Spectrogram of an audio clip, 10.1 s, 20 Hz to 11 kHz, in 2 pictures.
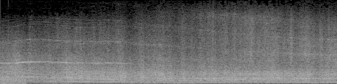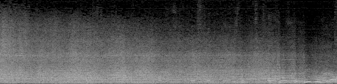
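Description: Jet engine noise from a Boeing 737 flying a banked turn overhead: a steady, loud rushing roar, with a faint high whine over the first two seconds.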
